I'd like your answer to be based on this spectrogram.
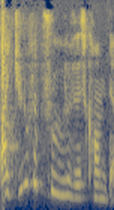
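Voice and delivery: posh, prim chicken voice tutting with disapproval. Voicing the chickens watching another player: voicing a disapproving chicken. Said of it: "The chickens are watching you".

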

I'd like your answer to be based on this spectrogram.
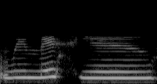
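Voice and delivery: put-on high, slow baby voice.

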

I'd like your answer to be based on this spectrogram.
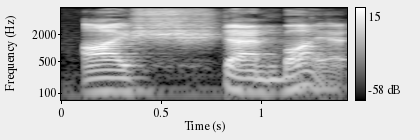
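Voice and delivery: put-on Scottish accent, movie-star voice. Reading out fan mail that asks for the line as Sean Connery impression. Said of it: "in the voice of your best Sean Connery impression".

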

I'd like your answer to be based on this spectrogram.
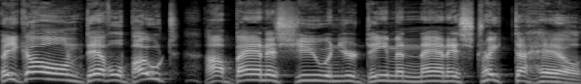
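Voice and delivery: high, drawn-out preacher scream. Telling of a preacher popping out of the bushes, retelling his scream. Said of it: "popped up out of the bushes and screamed".

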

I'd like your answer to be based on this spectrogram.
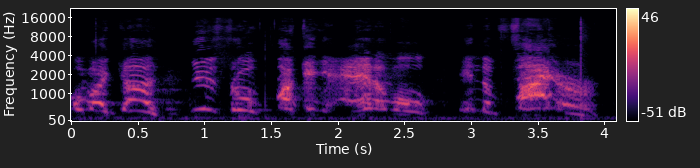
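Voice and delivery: freaking out. Reacting as a friend throws a dead bat into the fire: freaking out. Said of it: "I don't know why you're freaking out".

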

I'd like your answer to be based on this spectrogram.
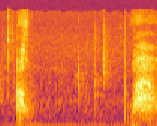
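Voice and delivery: hushed whisper. Hunting in a game, the player spots an animal, whispering. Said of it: "I don't know why I'm whispering".

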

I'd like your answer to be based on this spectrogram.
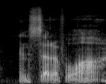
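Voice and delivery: plain reading voice

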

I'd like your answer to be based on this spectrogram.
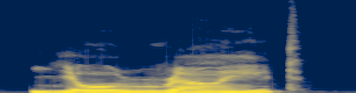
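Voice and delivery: with a sigh. Reading a story aloud, the inventor replies to Woofer, sighing. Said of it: "sighed the inventor".

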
